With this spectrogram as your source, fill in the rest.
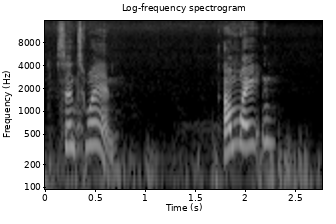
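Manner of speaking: high, heated demanding; angry. Real, not acted. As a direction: challenge them, furious and high. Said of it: "I'm cussing 'cause I'm angry".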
